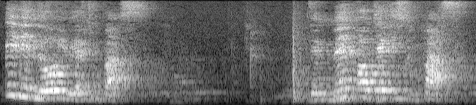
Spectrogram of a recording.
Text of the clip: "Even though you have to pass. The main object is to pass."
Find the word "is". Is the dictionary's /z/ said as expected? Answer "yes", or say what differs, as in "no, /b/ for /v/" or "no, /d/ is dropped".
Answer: no, /s/ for /z/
